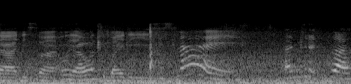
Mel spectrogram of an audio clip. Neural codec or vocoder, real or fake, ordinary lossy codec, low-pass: none; real; none; 7.2 kHz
